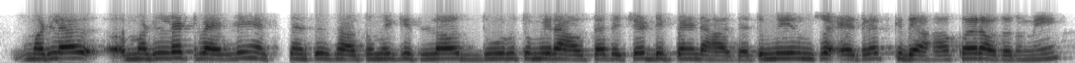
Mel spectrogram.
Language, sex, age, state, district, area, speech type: Goan Konkani, female, 18-30, Goa, Murmgao, urban, conversation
